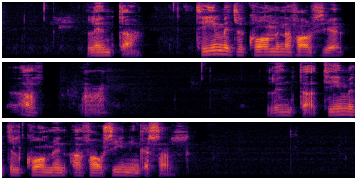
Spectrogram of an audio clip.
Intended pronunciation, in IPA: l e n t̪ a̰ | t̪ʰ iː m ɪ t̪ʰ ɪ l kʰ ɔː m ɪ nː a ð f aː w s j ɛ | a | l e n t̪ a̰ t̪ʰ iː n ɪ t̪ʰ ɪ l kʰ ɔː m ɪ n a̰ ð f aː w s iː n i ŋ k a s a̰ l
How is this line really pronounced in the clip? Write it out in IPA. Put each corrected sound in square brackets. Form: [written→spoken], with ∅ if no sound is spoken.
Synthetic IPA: l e n t̪ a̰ | t̪ʰ iː m ɪ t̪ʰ ɪ l kʰ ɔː m ɪ [nː→n] a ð f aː w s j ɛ | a | l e n t̪ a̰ t̪ʰ iː [n→m] ɪ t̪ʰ ɪ l kʰ ɔː m ɪ n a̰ ð f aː w s iː n i ŋ k a s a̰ l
